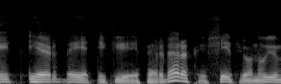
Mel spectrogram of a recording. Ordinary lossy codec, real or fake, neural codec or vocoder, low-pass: Opus, 32 kbps; fake; codec, 24 kHz, 1 kbps, SNAC; 10.8 kHz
